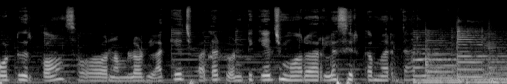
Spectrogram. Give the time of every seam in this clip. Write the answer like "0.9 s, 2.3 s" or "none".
4.1 s

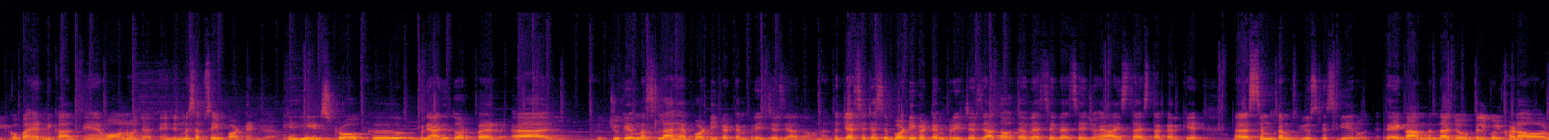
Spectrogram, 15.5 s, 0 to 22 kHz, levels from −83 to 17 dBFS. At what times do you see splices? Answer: 2.8 s, 13.8 s

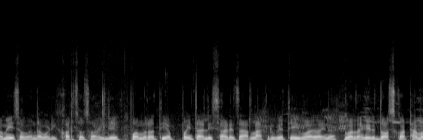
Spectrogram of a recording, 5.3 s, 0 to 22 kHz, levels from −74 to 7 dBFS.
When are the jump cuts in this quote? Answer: 1.6 s, 4.2 s

